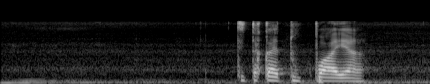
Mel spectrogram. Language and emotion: Russian, angry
